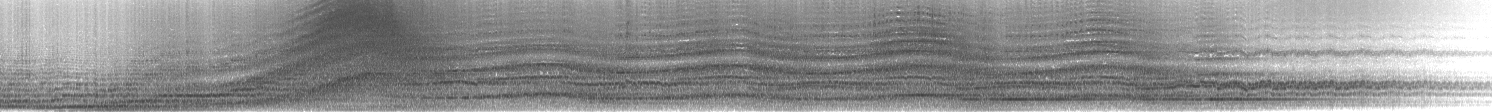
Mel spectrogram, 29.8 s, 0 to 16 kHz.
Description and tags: This was made with plate 140 reverbs, neve 1073 EQs, parallel processing a recording of a Triton being played into a Roland Space Echo.
uad, atmos, echo, scape, ambient, space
